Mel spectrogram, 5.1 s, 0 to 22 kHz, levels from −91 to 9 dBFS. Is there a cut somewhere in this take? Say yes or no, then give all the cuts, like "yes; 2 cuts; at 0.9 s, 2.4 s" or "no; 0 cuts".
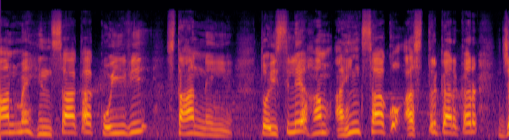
no; 0 cuts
